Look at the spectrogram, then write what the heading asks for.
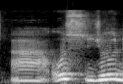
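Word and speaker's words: اسجد: Oh, berarti hamzah wasalnya dibaca U, bukan dibaca I atau A ya.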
